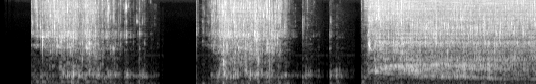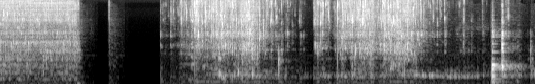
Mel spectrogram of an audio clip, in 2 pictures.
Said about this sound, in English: You hold the hand this way so that everything is exposed. Your hand is totally exposed to the water. And you pour it twice.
